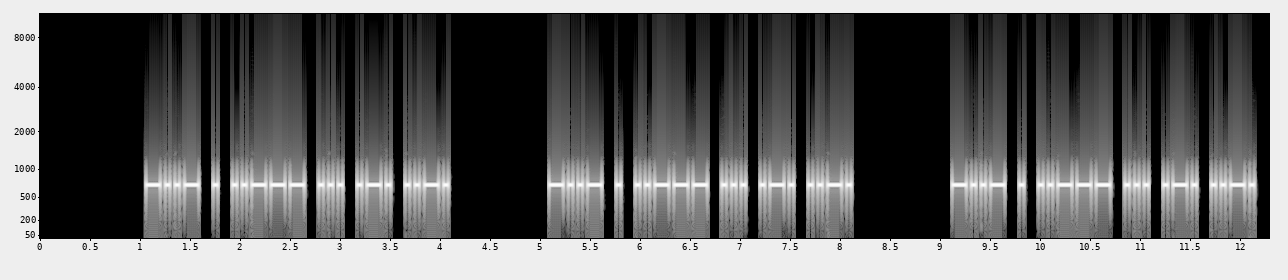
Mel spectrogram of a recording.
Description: Morse code, heard as a keyed tone, about 25 wpm, 700 Hz. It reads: XE2SRF XE2SRF XE2SRF
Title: DXCC-100 Call Signs - 6 Characters - Repeated 3x - 25wpm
